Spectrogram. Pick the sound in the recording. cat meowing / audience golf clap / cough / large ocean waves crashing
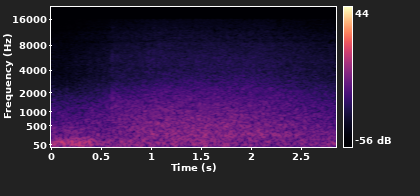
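large ocean waves crashing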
